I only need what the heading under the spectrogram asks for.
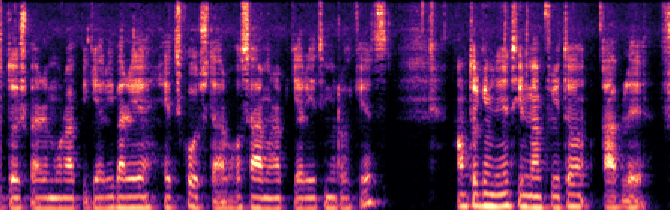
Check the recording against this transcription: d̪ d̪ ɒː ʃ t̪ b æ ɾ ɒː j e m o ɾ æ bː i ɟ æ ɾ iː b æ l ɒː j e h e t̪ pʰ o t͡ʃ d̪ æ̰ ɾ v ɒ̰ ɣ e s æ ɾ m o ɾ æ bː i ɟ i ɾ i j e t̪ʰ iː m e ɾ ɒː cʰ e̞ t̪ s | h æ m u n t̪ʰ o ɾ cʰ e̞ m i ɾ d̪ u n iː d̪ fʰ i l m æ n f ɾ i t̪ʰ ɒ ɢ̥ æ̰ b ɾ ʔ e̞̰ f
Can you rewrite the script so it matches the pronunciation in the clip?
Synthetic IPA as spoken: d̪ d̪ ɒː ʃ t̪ b æ ɾ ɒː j e m o ɾ æ bː i ɟ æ ɾ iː b æ ɾ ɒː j e h e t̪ kʰ o t͡ʃ d̪ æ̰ ɾ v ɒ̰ ɣ e s æ ɾ m o ɾ æ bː i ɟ æ ɾ i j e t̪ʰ iː m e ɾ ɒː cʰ e̞ t̪ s | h æ m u n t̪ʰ o ɾ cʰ e̞ m i d̪ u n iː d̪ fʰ i l m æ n f ɾ i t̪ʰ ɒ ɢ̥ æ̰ b l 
